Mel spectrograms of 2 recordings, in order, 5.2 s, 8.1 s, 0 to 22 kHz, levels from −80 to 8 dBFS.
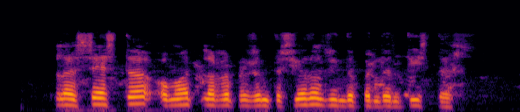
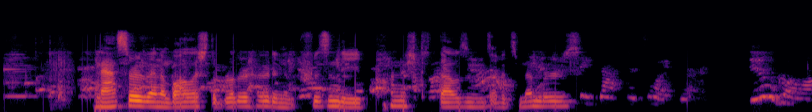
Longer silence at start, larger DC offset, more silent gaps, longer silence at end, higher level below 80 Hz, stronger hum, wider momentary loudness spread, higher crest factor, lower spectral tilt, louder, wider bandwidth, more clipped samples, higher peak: first, 0.55 s vs 0.05 s; neither; neither; first, 0.6 s vs 0 s; about the same, -58 dBFS vs -62 dBFS; neither; second, 8 LU vs 19 LU; second, 16 dB vs 24 dB; about the same, -5.5 dB/octave vs -4.5 dB/octave; first, -18 LUFS vs -28 LUFS; about the same, 7.8 kHz vs 8.2 kHz; neither; first, -2 dBFS vs -6 dBFS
